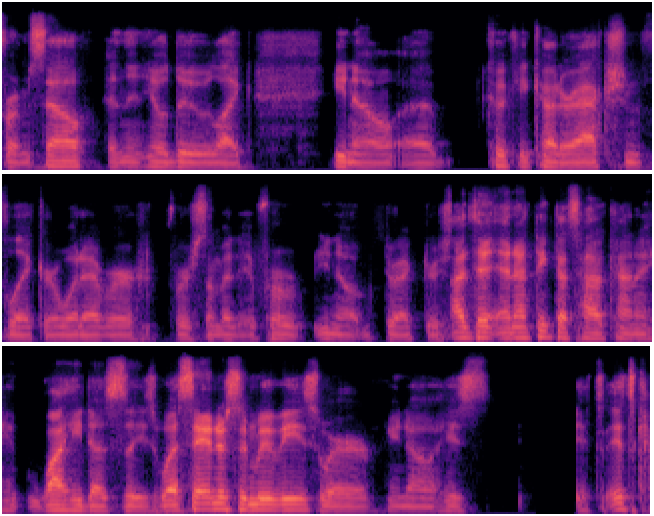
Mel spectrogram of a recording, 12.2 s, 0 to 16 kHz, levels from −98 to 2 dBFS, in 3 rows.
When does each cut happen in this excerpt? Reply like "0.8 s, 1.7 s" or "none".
none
